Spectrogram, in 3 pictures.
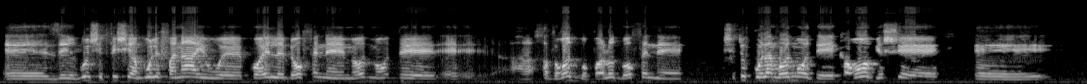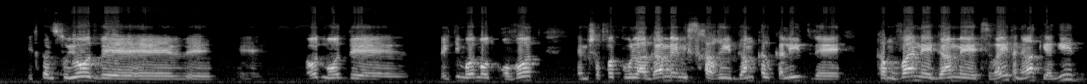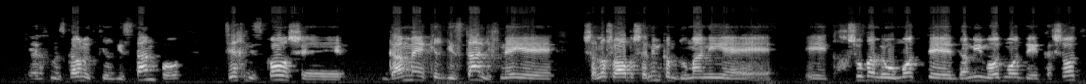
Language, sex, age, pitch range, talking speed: Hebrew, male, 30-49, 145-215 Hz, 115 wpm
